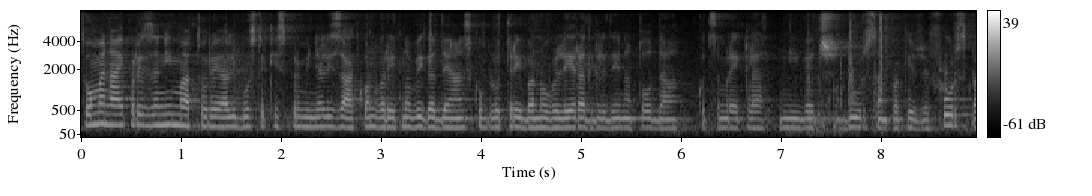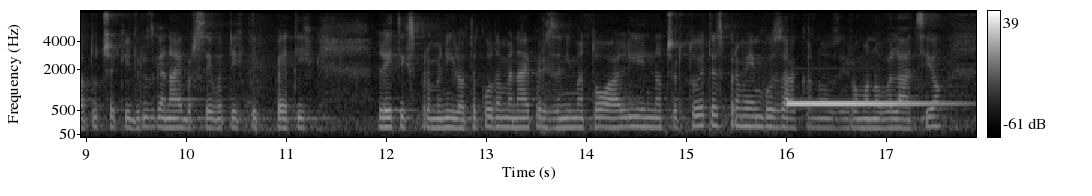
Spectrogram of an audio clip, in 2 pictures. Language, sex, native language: Slovenian, female, Slovenian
